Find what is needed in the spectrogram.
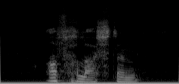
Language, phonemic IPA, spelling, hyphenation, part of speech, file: Dutch, /ˈɑf.xəˌlɑs.tə(n)/, afgelasten, af‧ge‧las‧ten, verb, Nl-afgelasten.ogg
- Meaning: to cancel, nullify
